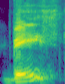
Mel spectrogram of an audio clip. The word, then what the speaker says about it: Baest: So, based is it? Yeah, I think that's a very good pronunciation.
